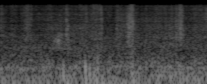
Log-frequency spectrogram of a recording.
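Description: Near silence, with a few faint, soft ticks and rustles of a metal crochet hook pulling yarn through stitches.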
